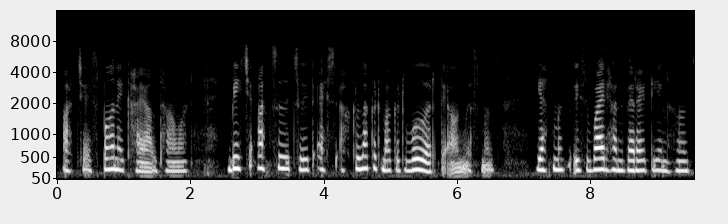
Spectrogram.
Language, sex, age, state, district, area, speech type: Kashmiri, female, 30-45, Jammu and Kashmir, Bandipora, rural, spontaneous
